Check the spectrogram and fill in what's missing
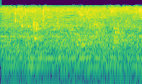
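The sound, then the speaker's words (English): Shower water runs in a steady, continuous hiss and patter as someone rinses off, fairly loud, with no voices over it. “Okay, let me rinse off.”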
